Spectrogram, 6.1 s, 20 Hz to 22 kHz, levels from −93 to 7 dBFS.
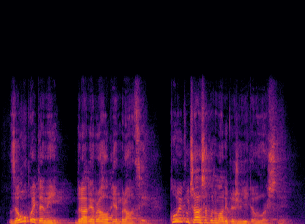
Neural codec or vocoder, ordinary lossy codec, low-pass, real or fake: codec, 44.1 kHz, 3.4 kbps, Pupu-Codec; none; 14.4 kHz; fake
